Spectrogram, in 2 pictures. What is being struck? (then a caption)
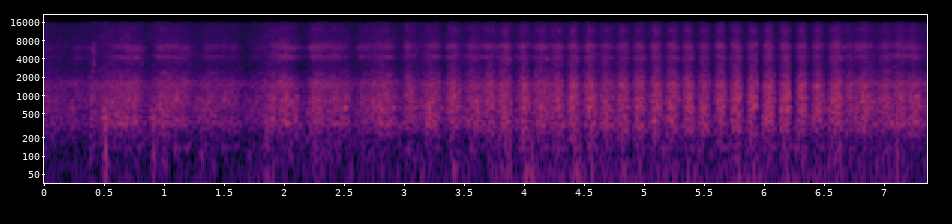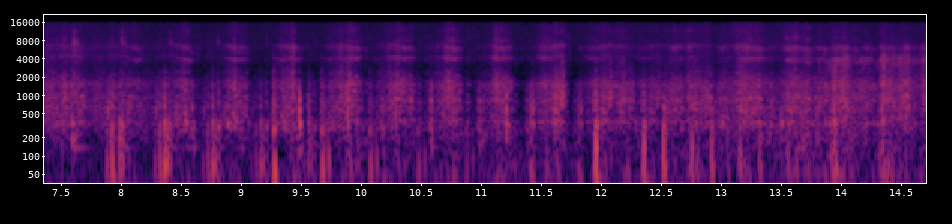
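Silicone ears of a binaural microphone. Fingertips of both hands scratch and rub around the rims of the soft silicone ear shapes on a black binaural microphone. The result is a steady, dense, muffled scratching and rubbing that sits mostly in the low and middle range, with little high sound. It grows more uneven after about eight seconds, with sharper scrapes and soft knocks standing out.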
